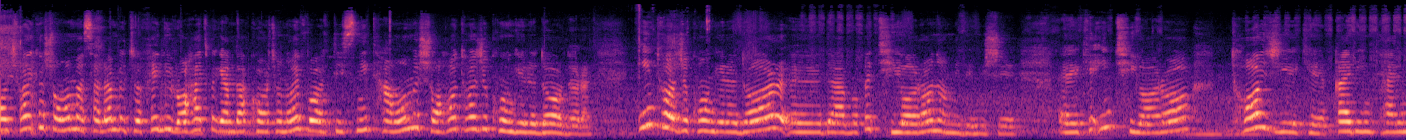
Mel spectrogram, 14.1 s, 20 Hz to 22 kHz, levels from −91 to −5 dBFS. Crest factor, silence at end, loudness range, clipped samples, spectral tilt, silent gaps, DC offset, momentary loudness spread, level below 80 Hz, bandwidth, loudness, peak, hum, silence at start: 18 dB; 0 s; 5 LU; under 0.1%; -3.5 dB/octave; none; under 0.1%; 11 LU; -82 dBFS; 18.5 kHz; -24 LUFS; -6 dBFS; none; 0 s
